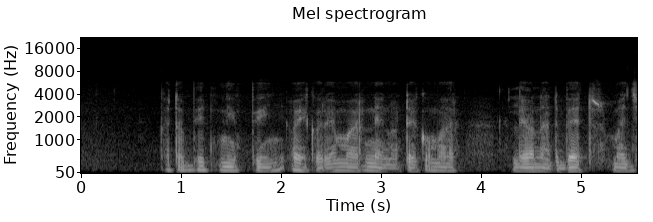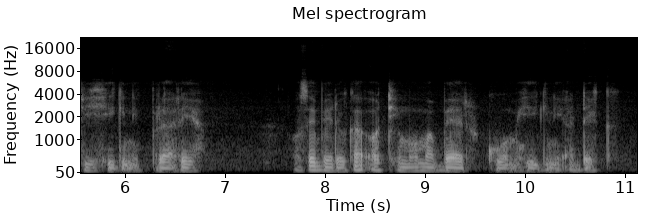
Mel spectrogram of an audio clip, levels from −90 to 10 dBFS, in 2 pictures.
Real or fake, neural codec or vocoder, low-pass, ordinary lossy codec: real; none; 19.8 kHz; Opus, 64 kbps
